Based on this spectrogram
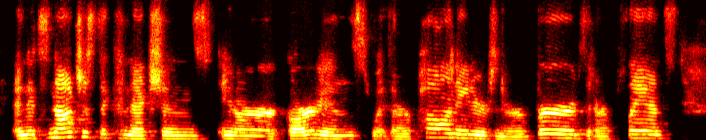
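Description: At a moderate pace, a woman talks with ordinary pitch variation. Behind her, the background is quiet. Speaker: presenter. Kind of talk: webinar talk. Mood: warm, enthusiastic. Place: home room. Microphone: video call.

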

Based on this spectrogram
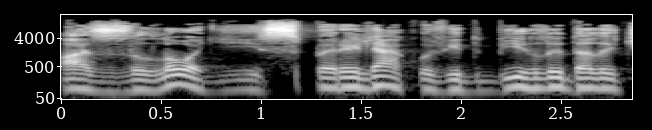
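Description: A natural reading voice moves with fairly even intonation.

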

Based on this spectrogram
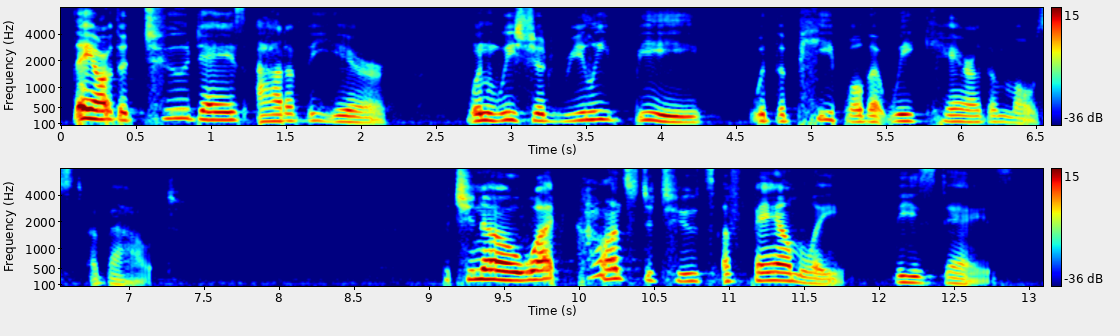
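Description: Against a quiet background, a woman with a fairly low voice talks fairly slowly. She leaves long, frequent pauses, and her loudness swings widely. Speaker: preacher. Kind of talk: sermon. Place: church.

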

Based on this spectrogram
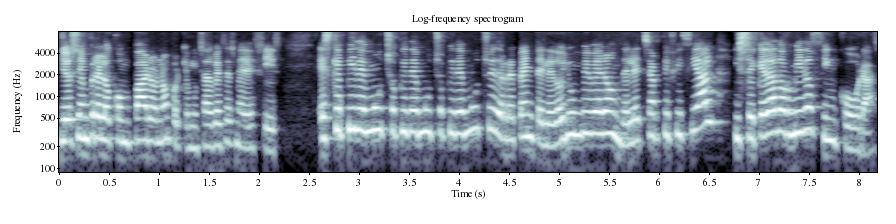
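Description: Over a quiet background, a woman speaks very fast in a high voice with lively intonation. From Spain, Madrid. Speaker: midwife. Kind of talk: lecture. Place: home room. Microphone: webcam.

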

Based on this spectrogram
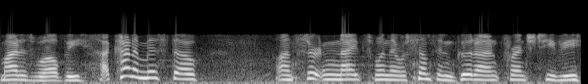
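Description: A woman with a fairly high voice speaks at a moderate pace with ordinary pitch variation and very even loudness, the sound dry with no echo. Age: 50s. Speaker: video blogger. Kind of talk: casual walking vlog monologue. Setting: outdoors. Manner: conversational, thinking aloud. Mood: chatty, opinionated. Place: street. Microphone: phone near.

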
